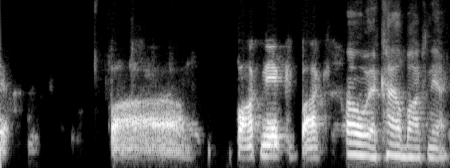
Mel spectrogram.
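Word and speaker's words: Bochniak: the same how do you say it uh bocknick bach oh a kyle bockneck yeah kyle bockham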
